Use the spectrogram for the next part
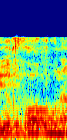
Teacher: یخافون خا پر پڑھیں گے، الف مدہ ہے، 2 حرکات لمبا ہے. فو وہ مدہ ہے، 2 حرکات لمبا ہے.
